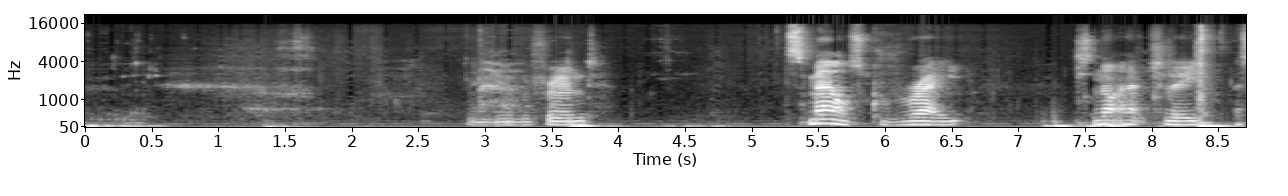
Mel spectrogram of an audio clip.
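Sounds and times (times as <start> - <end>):
rum dripping from a bar optic: 0.0 - 0.9
speech: 2.8 - 4.0, 5.3 - 6.7, 7.4 - 8.7.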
